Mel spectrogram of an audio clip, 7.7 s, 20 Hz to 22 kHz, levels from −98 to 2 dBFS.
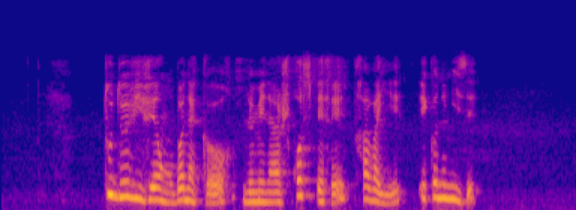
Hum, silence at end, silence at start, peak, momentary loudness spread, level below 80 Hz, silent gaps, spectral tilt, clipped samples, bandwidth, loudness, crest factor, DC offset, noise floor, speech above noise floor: none; 1.35 s; 1.4 s; -6 dBFS; 10 LU; -64 dBFS; none; -7 dB/octave; under 0.1%; 7.4 kHz; -25 LUFS; 18 dB; under 0.1%; -72 dBFS; 48 dB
